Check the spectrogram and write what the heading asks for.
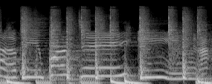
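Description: Upbeat birthday song: a voice sings held, wavering notes over a band with a steady low beat, about two a second.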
